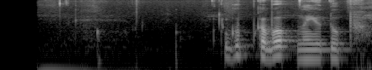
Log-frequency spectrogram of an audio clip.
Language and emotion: Russian, neutral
